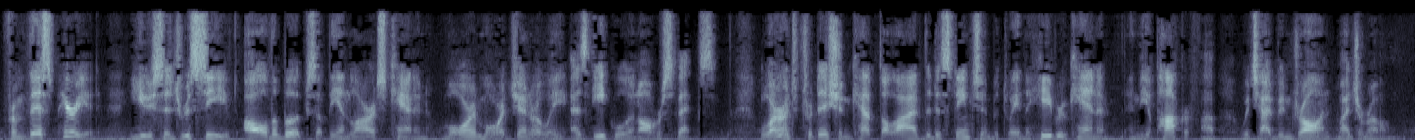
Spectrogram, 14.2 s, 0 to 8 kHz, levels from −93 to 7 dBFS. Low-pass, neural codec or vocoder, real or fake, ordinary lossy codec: 7.2 kHz; codec, 16 kHz, 1 kbps, X-Codec, HuBERT features, trained on LibriSpeech; fake; MP3, 32 kbps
